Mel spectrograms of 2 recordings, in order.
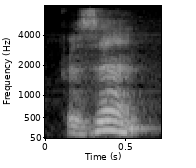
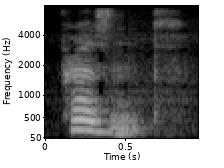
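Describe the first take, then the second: First: The stress is on the second syllable. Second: The stress is on the first syllable. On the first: It is used as a verb. "If the word is being used as a verb, the emphasis will be on the second syllable" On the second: It is used as a noun. "If the word is being used as a noun, the emphasis will be on the first syllable"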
